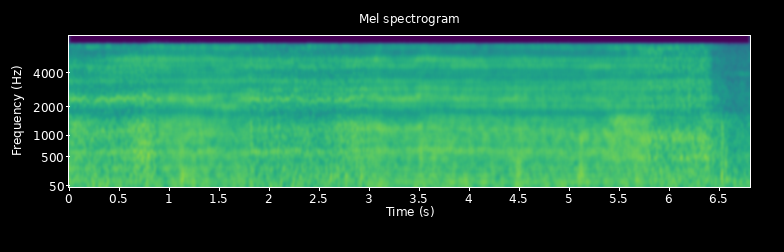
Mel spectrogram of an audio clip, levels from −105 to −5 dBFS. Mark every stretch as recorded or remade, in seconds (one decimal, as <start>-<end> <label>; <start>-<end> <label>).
0.0-0.9 recorded; 0.9-1.8 remade; 1.8-3.0 recorded; 3.0-5.8 remade; 5.8-6.8 recorded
